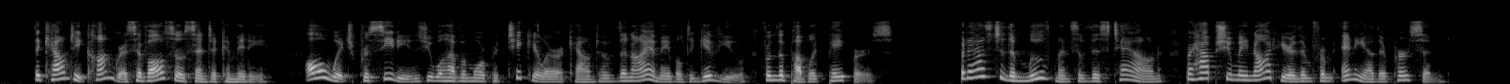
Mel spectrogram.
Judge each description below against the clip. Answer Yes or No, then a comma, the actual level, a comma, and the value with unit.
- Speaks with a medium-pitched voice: Yes, medium, 165 Hz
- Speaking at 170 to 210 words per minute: Yes, average, 190 wpm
